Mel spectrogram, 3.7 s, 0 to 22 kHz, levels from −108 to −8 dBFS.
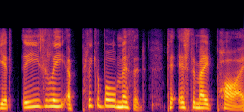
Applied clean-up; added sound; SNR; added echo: none; none; none; none.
